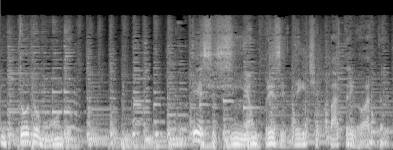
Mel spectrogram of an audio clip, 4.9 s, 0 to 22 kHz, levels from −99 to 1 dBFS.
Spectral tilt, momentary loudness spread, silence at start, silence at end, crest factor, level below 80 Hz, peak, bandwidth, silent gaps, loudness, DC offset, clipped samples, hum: -6 dB/octave; 8 LU; 0 s; 0 s; 14 dB; -28 dBFS; 0 dBFS; 15.5 kHz; none; -15 LUFS; under 0.1%; under 0.1%; none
